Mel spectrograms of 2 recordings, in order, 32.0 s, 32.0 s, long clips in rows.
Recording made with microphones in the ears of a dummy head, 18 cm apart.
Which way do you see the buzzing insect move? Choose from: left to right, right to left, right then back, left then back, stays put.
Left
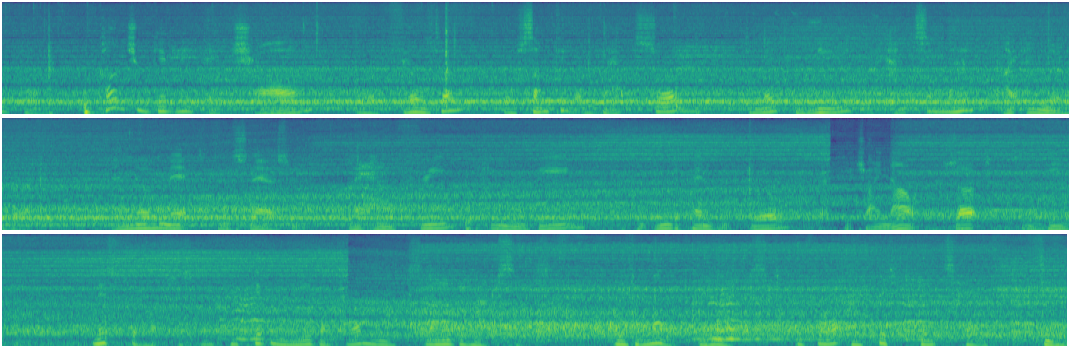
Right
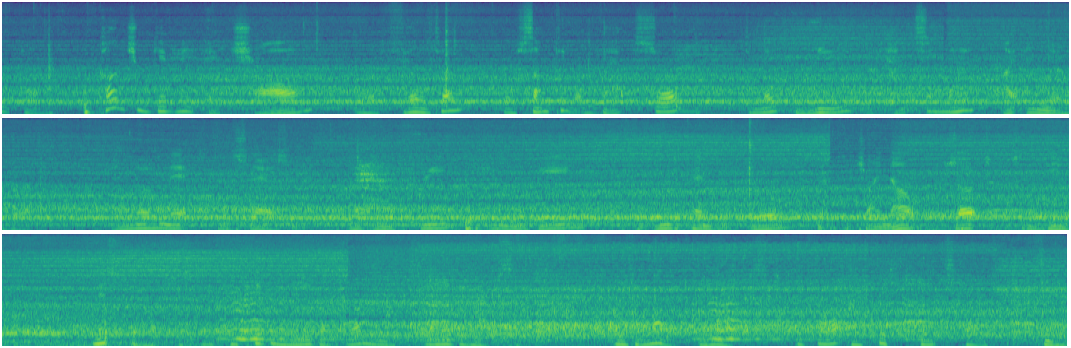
right then back.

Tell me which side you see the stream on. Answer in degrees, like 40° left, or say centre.
centre.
